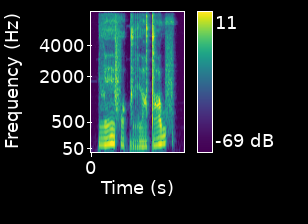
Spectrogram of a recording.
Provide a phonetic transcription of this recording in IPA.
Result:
l e f ɔ k r ɘ tˤ u f

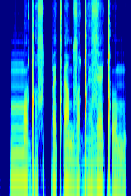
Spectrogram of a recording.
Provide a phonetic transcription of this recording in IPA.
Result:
mː ɔ ɡ͡ǃ æ sˤ pː ɛ tʼ æ m zˤ œ ɡ͡ǃ æ z ɛ ǃʼ o m

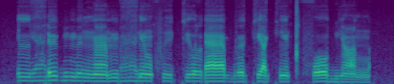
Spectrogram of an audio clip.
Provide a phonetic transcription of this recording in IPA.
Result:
lʲ æ̤ ɾ y b m y ŋ æ̃ m æ̤ ɾʲ õ f i kʲ u l ɾ æ b ø kʲ ɑ kʲ ẽ t f o bʲ ɑ̃ n

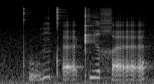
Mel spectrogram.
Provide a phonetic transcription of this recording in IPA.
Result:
pʰ ṵ ŋ tʼ æ̰ kʼ i χ æ̰

